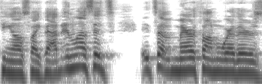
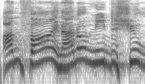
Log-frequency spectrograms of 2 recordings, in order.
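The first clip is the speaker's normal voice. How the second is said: mock refusal; 7 semitones higher than usual. Real, not acted. Refusing lasers again.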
